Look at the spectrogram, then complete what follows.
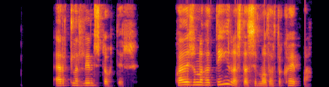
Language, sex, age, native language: Icelandic, female, 50-59, Icelandic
